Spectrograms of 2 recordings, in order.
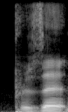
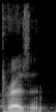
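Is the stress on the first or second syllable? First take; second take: second; first. First: The stress falls on the second syllable. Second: The stress falls on the first syllable. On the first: The speaker calls it right. "Prznt, not present. Like I'm presenting this" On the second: The speaker calls it wrong. "not present"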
